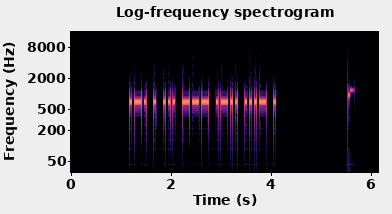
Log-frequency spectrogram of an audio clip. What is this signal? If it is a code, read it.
Morse code, heard as a keyed tone, about 25 wpm, 700 Hz. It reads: RESOLVE
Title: Seven Letter Words - 25wpm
